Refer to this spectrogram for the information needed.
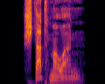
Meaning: plural of Stadtmauer
- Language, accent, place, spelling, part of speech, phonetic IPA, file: German, Germany, Berlin, Stadtmauern, noun, [ˈʃtatˌmaʊ̯ɐn], De-Stadtmauern.ogg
